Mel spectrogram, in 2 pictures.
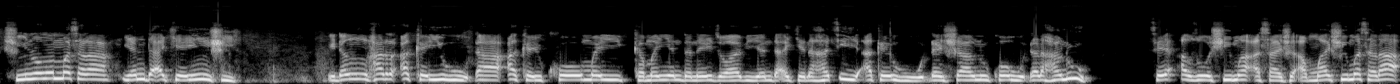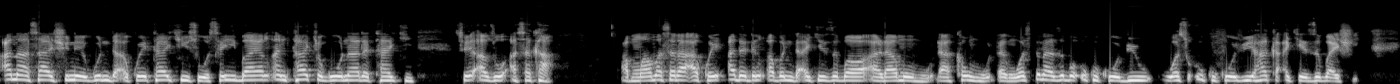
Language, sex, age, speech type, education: Hausa, male, 15-29, spontaneous, primary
